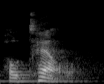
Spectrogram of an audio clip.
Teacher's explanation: There are 2 syllables, ho and tell, like the English word tell as in tell me. The stress is on the second syllable, so hotel.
